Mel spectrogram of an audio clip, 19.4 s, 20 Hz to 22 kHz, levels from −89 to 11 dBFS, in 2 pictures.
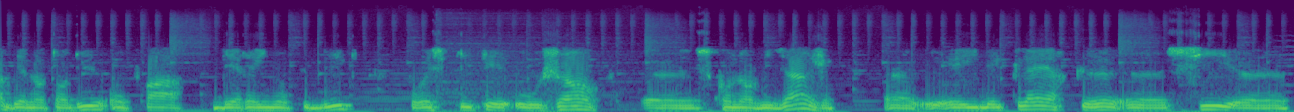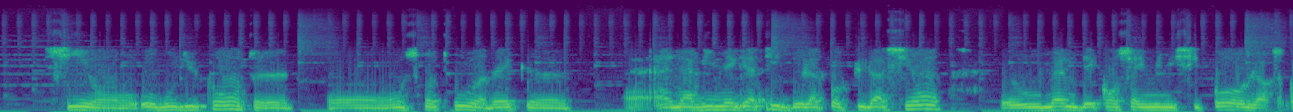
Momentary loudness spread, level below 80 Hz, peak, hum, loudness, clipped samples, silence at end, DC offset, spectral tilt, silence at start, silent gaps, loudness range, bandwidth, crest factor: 7 LU; -38 dBFS; -6 dBFS; none; -16 LUFS; under 0.1%; 0 s; 0.3%; -7.5 dB/octave; 0 s; none; 2 LU; 12 kHz; 10 dB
